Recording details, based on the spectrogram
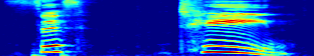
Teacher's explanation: whenever the number ends with teen, the focus would be at the last part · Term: stress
